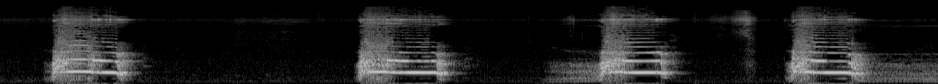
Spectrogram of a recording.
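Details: Pet dog howling at the door after hearing wind outside, four loud harmonic howls with a wavering tone, roughly every two to three seconds, over a faint high whine.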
